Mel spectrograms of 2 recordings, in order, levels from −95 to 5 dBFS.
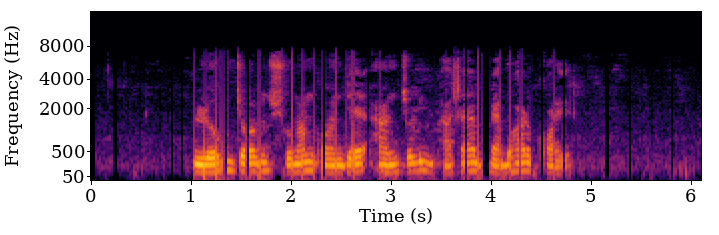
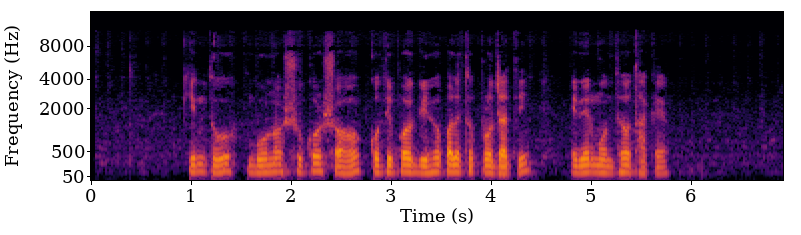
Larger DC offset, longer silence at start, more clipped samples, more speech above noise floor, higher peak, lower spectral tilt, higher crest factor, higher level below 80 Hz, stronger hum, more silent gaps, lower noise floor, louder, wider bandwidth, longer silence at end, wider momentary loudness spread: neither; about the same, 1.05 s vs 1 s; neither; about the same, 39 dB vs 40 dB; first, -4 dBFS vs -8 dBFS; about the same, -7.5 dB/octave vs -7 dB/octave; about the same, 18 dB vs 20 dB; first, -50 dBFS vs -62 dBFS; neither; neither; second, -58 dBFS vs -67 dBFS; first, -21 LUFS vs -27 LUFS; second, 7.2 kHz vs 11 kHz; first, 1.3 s vs 1.15 s; about the same, 10 LU vs 11 LU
